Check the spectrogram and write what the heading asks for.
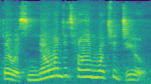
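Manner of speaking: plain reading voice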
